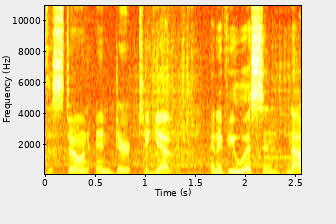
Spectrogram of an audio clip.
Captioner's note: tinny vibration noise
